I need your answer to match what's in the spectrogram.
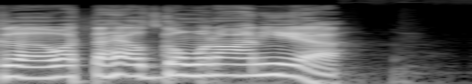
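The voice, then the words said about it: Thick Brooklyn accent. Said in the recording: “my mom actually does have a fairly thick sort of Brooklyn accent at times ... she'll talk like this and she'll get on the thick”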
